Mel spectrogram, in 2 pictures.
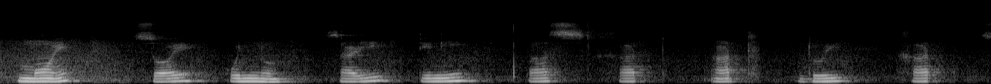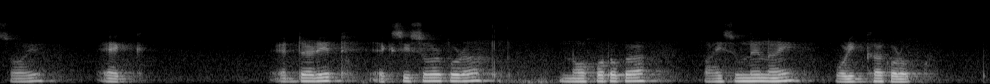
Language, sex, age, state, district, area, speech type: Assamese, male, 18-30, Assam, Sonitpur, rural, read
